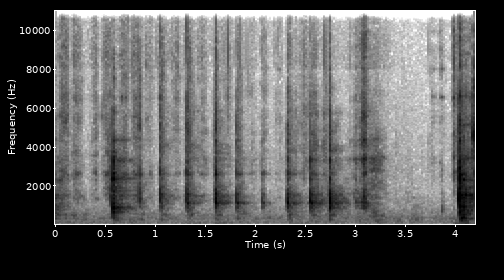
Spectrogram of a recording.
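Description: A knife cutting through thin pieces of cooked meat on a board, a string of crisp, separate taps at an uneven pace, close and with no talk.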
